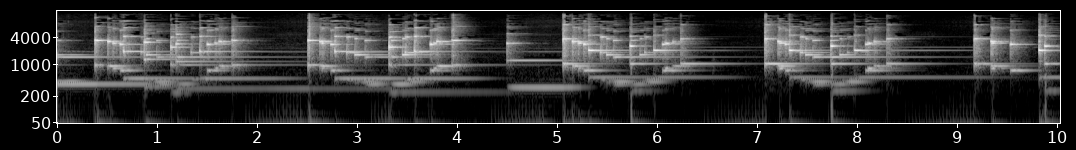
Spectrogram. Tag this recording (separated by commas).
playing vibraphone, Music, Vibraphone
